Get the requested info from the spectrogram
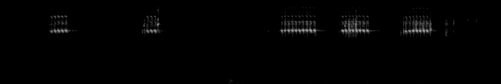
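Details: Cricket. A cricket chirps in high, ringing bursts, each made of a rapid run of pulses. The chirps come in an uneven rhythm, two short ones followed by three longer, fuller trills.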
